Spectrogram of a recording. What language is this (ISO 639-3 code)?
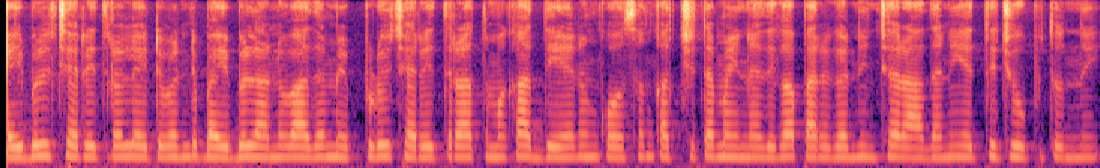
tel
